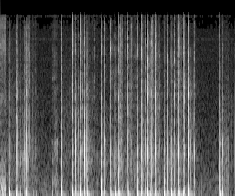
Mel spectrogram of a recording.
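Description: Long fingernails on both hands scratch and tap the top of a small, solid, rectangular white styrofoam block lying on a table. The result is a quick, irregular run of short, dry, squeaky-crackly scrapes and taps with brief silent pauses. Each sound stops almost instantly, with no ring.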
